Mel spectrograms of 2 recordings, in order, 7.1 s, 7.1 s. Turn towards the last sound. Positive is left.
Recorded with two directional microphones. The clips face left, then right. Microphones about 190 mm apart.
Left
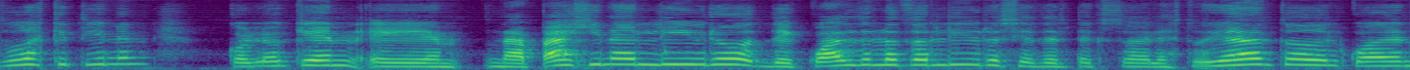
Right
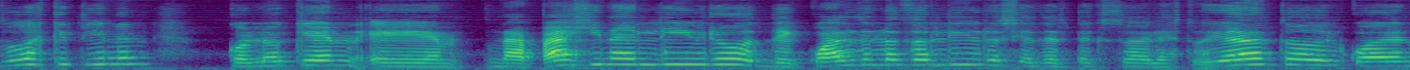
turn(degrees=30)  # may be behind; listen again after turning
